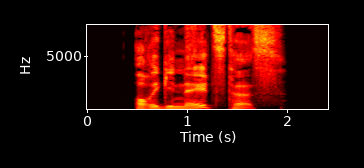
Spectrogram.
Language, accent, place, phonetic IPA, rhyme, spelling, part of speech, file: German, Germany, Berlin, [oʁiɡiˈnɛlstəs], -ɛlstəs, originellstes, adjective, De-originellstes.ogg
- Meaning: strong/mixed nominative/accusative neuter singular superlative degree of originell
